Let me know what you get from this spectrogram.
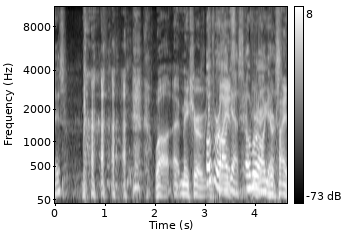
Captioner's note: chuckling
